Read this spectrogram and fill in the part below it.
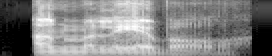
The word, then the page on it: unmalleable: British English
